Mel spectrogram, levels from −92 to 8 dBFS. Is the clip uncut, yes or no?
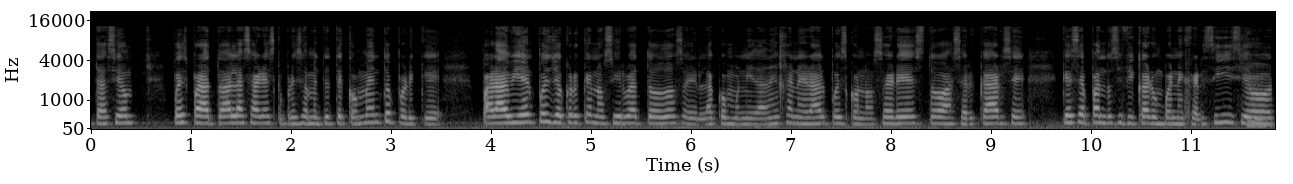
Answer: yes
